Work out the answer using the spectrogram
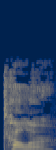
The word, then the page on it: teller: American English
